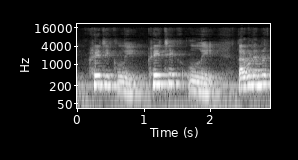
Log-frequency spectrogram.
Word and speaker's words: critically: লজিক্যালি, অ্যারিস্টিক্যালি or physically, critically। তার মানে আমরা কি করছি, আগে যেটাকে বলতাম ক্যালি, এখন সেটাকে বলবো ক্লি। Kelly, it should be cli, that means romantically, musically, logically, artistically, physically, critically.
